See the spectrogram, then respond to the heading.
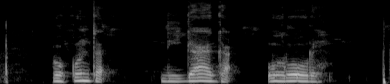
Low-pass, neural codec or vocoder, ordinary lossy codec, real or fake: none; vocoder, 44.1 kHz, 128 mel bands, Pupu-Vocoder; none; fake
